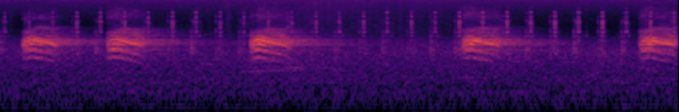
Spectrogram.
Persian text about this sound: ما و این کلاغ‌های قشنگ نازنین که صبح سحر کوچه رو روی سرشون گذاشتن. دیدید کلاغ‌ها چقدر سحرخیزن؟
